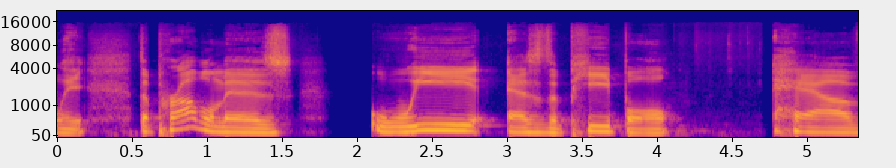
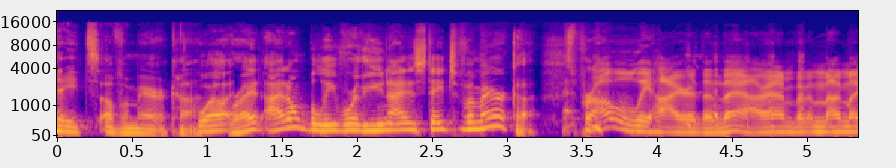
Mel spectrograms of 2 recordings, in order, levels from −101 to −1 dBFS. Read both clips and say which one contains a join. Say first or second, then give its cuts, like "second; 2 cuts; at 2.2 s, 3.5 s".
second; 2 cuts; at 1.1 s, 3.4 s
